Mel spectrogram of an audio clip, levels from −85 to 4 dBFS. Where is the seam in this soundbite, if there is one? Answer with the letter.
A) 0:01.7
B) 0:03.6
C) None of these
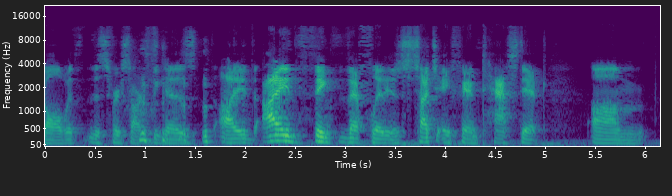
B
